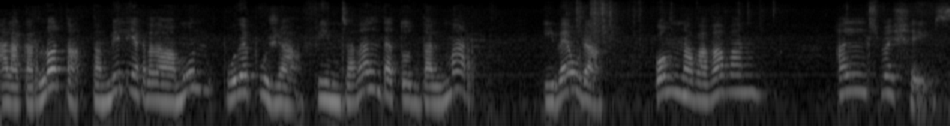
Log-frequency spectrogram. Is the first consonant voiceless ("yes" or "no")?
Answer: no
